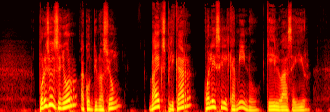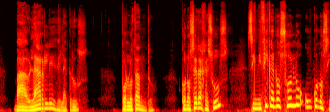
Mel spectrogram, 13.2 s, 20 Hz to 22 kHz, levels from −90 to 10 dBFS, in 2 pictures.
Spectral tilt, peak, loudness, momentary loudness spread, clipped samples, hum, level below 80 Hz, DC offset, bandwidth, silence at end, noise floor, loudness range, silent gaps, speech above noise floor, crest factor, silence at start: -6 dB/octave; -6 dBFS; -20 LUFS; 11 LU; under 0.1%; none; -40 dBFS; under 0.1%; over 20 kHz; 0 s; -61 dBFS; 3 LU; none; 42 dB; 14 dB; 0.8 s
